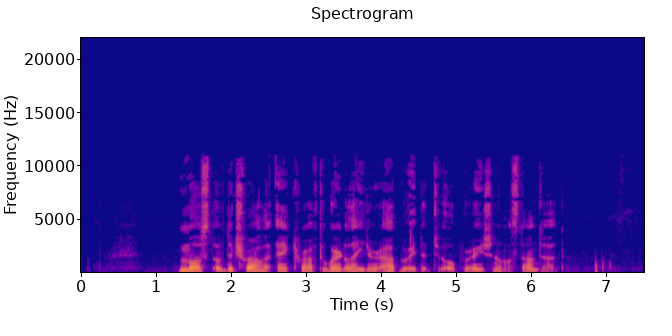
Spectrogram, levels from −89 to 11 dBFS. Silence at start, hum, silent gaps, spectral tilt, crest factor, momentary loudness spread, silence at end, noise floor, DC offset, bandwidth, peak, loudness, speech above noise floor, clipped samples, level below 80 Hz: 1.3 s; none; none; -5.5 dB/octave; 22 dB; 16 LU; 0.65 s; -73 dBFS; under 0.1%; 11.5 kHz; -8 dBFS; -28 LUFS; 45 dB; under 0.1%; -64 dBFS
